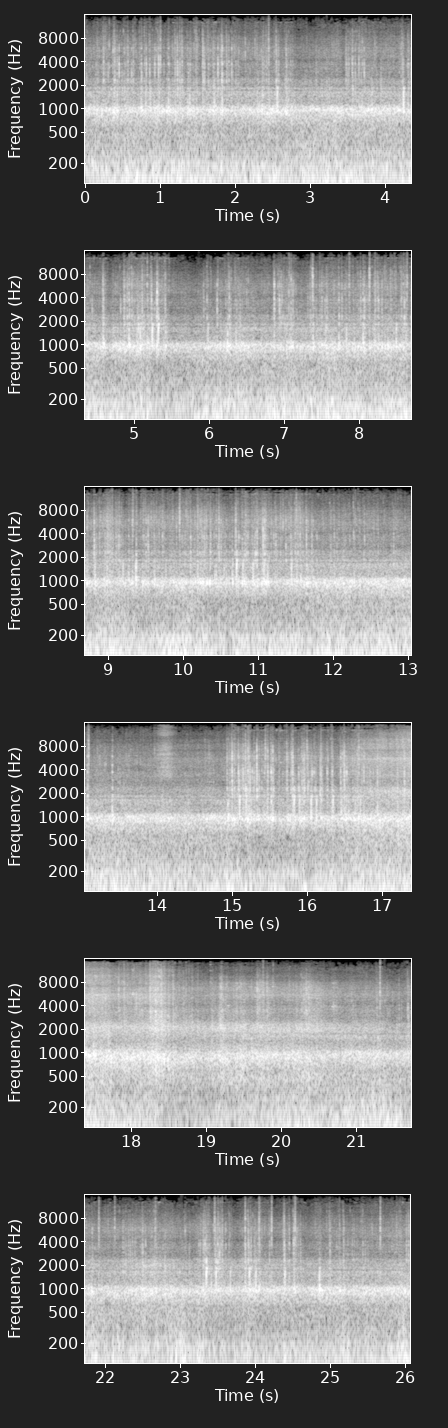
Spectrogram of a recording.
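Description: Wind buffets loudly and steadily outdoors while moving along a road.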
